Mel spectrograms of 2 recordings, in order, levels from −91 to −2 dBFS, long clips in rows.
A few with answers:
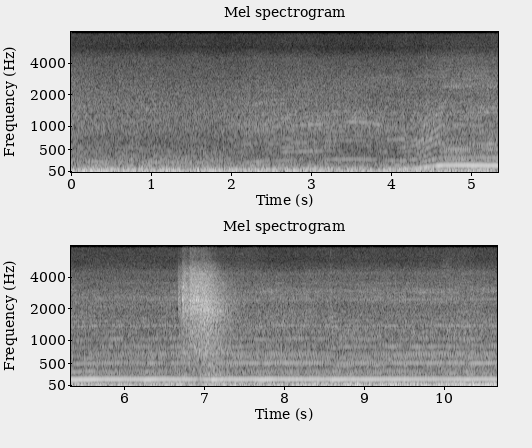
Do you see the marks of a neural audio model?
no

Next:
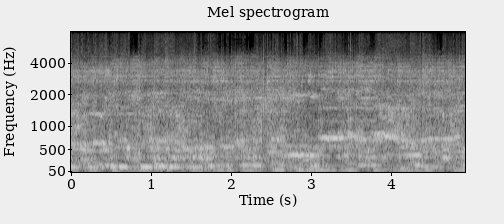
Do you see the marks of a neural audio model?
yes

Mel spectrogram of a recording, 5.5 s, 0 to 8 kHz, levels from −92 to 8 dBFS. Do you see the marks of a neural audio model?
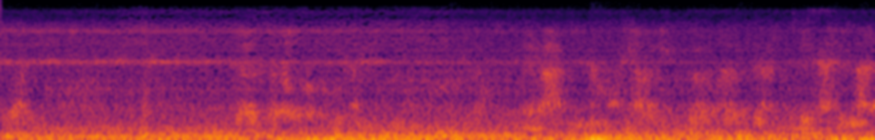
yes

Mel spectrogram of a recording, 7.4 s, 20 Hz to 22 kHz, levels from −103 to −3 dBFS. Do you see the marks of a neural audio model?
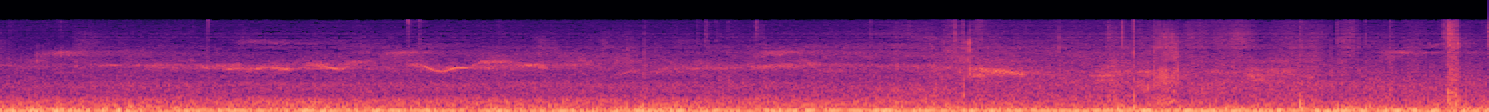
yes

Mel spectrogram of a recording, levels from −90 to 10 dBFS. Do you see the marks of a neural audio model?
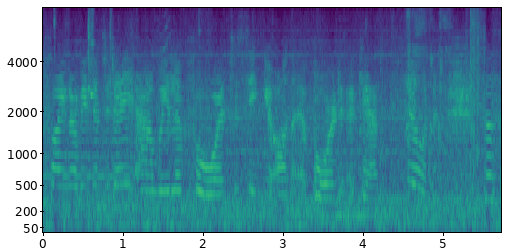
no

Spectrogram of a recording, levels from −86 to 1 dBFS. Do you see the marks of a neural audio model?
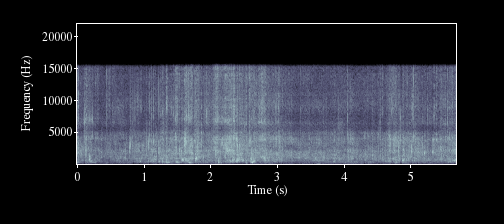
yes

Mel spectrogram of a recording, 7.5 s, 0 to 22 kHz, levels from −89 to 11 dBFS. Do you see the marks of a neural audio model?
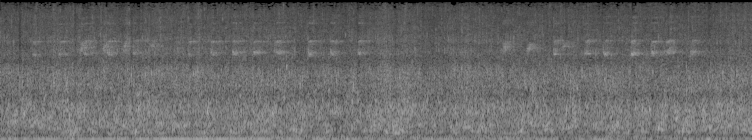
no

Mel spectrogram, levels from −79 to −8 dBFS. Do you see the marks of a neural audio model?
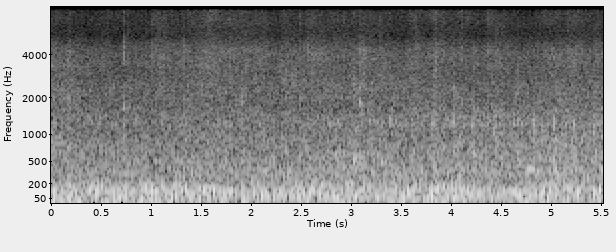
yes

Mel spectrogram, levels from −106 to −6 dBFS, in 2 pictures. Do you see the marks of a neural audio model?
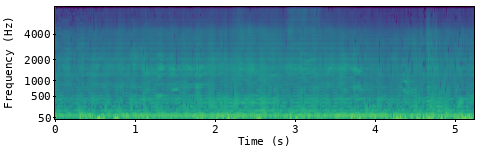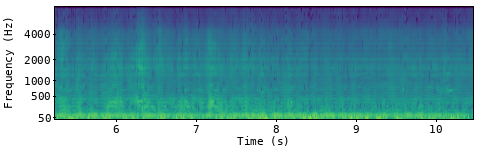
yes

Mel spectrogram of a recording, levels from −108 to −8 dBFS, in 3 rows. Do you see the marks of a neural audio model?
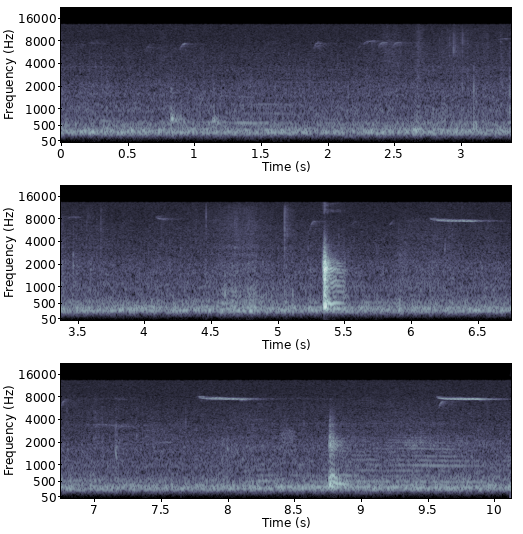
no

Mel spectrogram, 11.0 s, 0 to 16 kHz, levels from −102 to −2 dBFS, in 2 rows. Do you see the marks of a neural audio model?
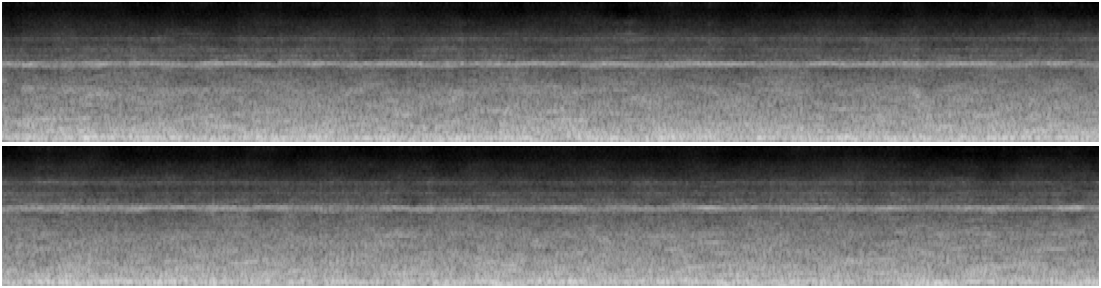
yes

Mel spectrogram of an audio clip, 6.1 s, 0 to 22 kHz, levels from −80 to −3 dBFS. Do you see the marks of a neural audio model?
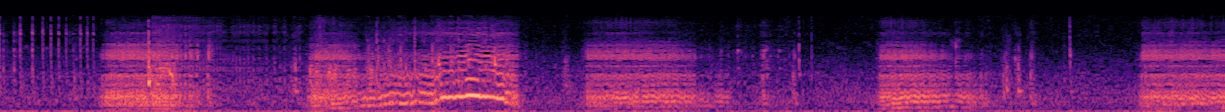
no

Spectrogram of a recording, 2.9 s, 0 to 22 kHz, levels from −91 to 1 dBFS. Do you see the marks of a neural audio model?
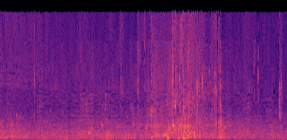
no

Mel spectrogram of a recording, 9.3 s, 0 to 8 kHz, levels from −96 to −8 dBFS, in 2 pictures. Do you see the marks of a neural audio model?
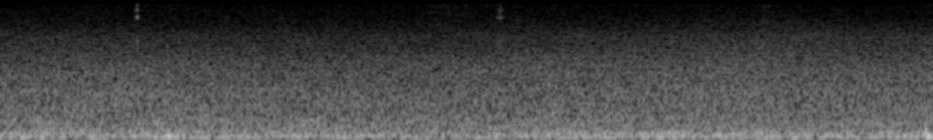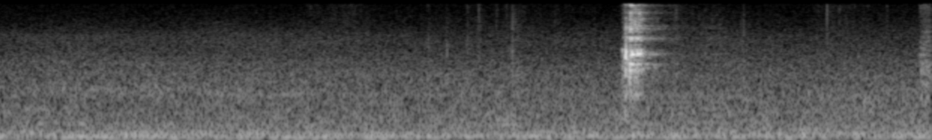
no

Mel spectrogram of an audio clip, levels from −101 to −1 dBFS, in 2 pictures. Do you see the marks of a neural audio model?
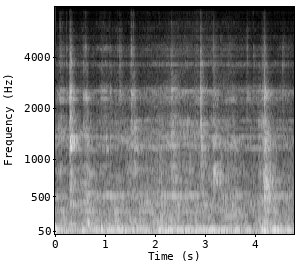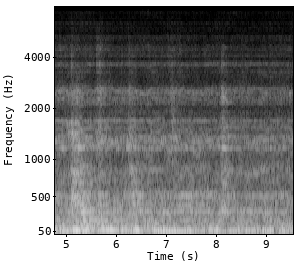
yes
